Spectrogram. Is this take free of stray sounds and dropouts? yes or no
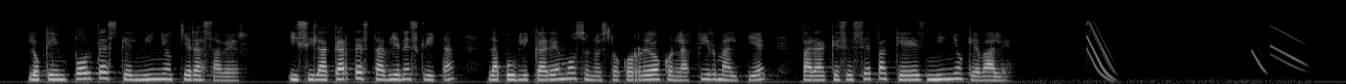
no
